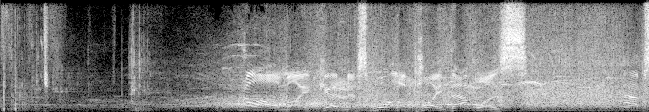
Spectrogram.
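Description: Tennis ball struck and bouncing, a few sharp hits in the first second and a half. Then a stadium crowd breaks into loud cheering and shouting from about two seconds in and keeps it up.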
